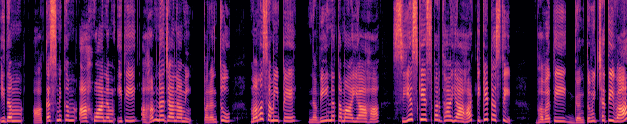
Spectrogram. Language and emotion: Sanskrit, surprised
